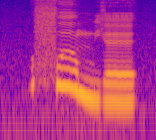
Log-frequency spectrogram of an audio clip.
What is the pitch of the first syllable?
falling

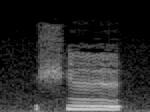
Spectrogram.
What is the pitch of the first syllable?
low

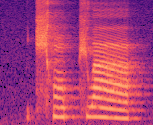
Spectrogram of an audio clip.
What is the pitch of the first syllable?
high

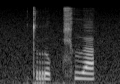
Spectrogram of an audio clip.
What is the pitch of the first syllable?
low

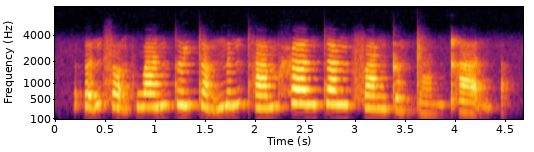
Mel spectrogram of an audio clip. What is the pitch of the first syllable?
rising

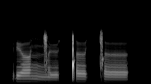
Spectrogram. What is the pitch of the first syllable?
high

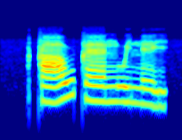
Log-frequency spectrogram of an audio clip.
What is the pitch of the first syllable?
rising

